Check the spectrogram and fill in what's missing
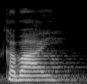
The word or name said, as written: kabai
